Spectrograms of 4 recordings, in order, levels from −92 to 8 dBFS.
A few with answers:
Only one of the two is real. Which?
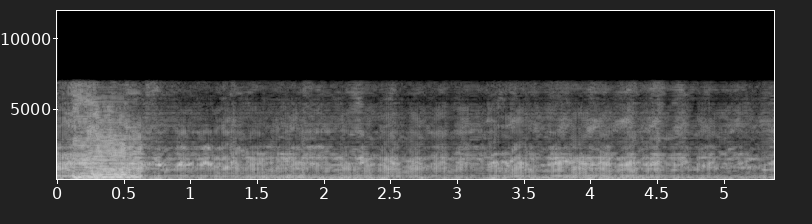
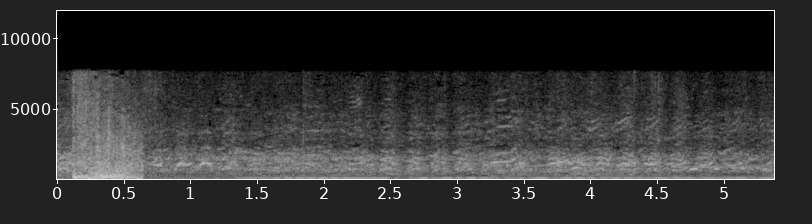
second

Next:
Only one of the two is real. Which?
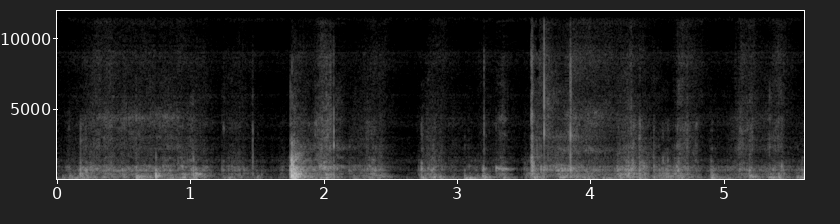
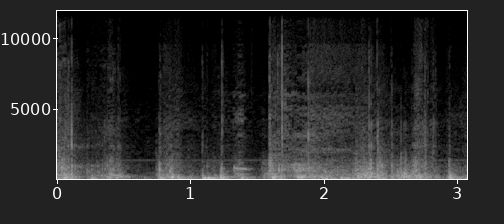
second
